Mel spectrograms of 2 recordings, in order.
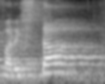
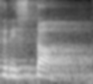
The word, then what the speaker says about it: فرشتہ: اچھا، اس کے دو تلفظ ہیں، اس کے دو تلفظ ہیں، ایک ہے فرشتہ، ایک ہے فرشتہ، یعنی فا کے نیچے زیر بھی ہے اور فا کے اوپر زبر بھی ہے، یعنی دونوں طریقوں سے اس لفظ کو پڑھا جا سکتا ہے۔ بات کی سمجھ آ گئی؟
